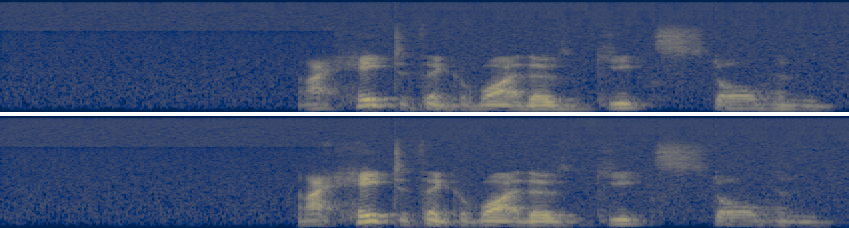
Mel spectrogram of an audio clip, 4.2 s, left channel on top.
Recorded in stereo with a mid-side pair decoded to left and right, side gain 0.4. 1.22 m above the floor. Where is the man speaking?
55° right, 1.4 m; by 4.2 s 15° left, 3 m.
